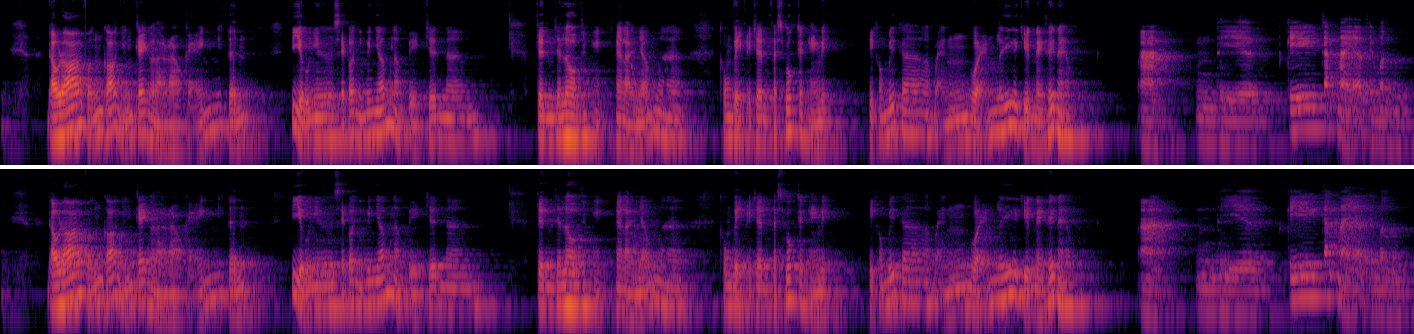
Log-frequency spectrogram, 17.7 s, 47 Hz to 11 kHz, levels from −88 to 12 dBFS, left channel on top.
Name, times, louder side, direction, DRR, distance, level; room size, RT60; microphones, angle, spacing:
voice 1, 0.2-3.1 3.6-6.0 6.4-10.4 10.9-13.5, left 3 dB, 30° left, 10 dB, 0.6 m, -36 dB
voice 2, 14.2-14.5 14.9-15.8 16.1-17.5, left 3 dB, 65° left, 1 dB, 1.9 m, -40 dB
10.5 x 10.0 x 5.8 m, 1.1 s
head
